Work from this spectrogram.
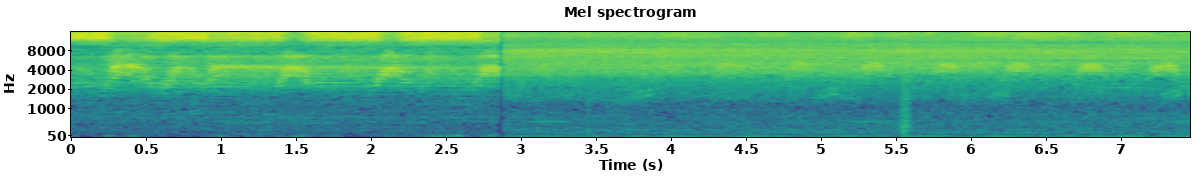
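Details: Korean cicadas: rhythmic high buzzing pulses give way after an abrupt cut to a dense, even, hissing drone across the high range, with a brief click midway.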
